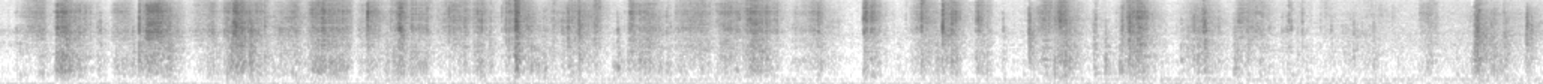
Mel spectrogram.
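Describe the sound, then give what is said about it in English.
Christmas wrapping paper being cut with scissors and handled: faint, crisp snips and papery crinkles in quick irregular bursts, with no talking. “it's really just wrapping paper, so I'm sure that they won't mind. It's not a big deal, man. Okay, so let's do a quick cut. I'm trying not to tear it.”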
